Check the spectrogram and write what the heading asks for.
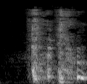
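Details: Ill adult woman coughing while packing clothes, mentions sleepless night: a short run of three or four harsh cough bursts.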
